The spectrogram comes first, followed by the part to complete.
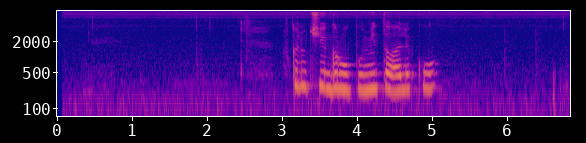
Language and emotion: Russian, sad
